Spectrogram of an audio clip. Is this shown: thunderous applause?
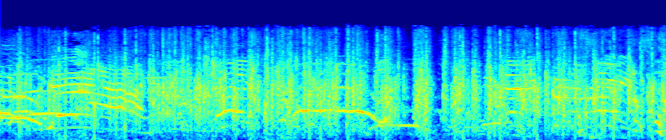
yes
